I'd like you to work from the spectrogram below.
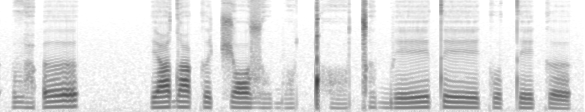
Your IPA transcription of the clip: ðˤə̤ʔəː | edˤokə t͡ʃɔzo̤bɔ̤ ǃʰɔ̤ǀə̤ beː t̪eːkʊ t̪ekə

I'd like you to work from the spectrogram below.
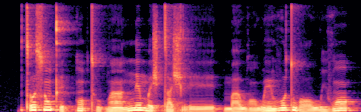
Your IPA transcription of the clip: tʼɤ˥sõ˥ kʼe˨kːõ˦ʔtʰu˩ bãː˨nːe˥mɛ˨ʃ ta˨ʃreː˩ | ma˩ wɔ̃˩wẽ˦ vo˥twɔː˩ wi˨vɔ̃˥

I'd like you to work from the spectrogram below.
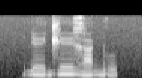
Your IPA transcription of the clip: ɗeː˨d͡ʒeː˦ɣa˨˦ɡ͡bu˨

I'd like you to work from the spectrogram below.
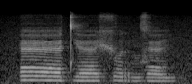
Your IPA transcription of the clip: ɛːtʲɛː ʃʊrnzɛːi̯

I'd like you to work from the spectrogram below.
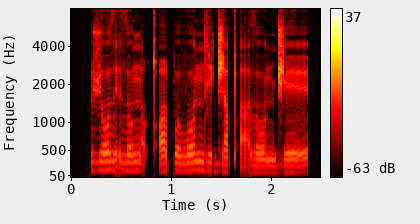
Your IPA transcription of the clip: ʒoðḭ ðʊŋa̰ qʼʊːpʊβondi d͡ʒapʼa̰ðoː nd͡ʒɪː

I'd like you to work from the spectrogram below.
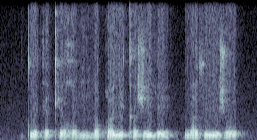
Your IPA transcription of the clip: tʷɛkɛ kʰe ʁʷɛvivu qʷelʲɛ kʼʌʒeje | wasʷi ŋɯʒo

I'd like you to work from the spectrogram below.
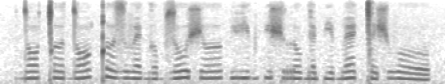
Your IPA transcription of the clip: dɔǀɤ dɔǃɤz vɛɡɤbzoʃɤ | vʲɯɡpʲɤʃ roɡɛ pʲɛbɛǀeʃ vo

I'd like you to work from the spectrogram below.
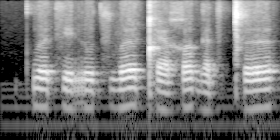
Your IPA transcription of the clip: kʷʰɜt͡se rot͡svɜǃʰæ χʌɡat͡s ǀʰɜ

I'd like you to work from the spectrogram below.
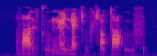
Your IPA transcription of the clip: ðˤar kʼṵ ŋɛ̃ɲacʰṵxçĩ tˤi ʔṵx

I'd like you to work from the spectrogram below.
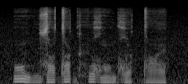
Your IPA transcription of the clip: õ˥˩ʎy˩zy˧dˤʉ˥˩ɡ hʉ˥˩ʁõ˩˥ɡʁy˩ɡdˤæ˧

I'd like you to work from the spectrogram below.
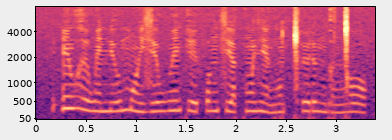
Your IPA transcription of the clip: ʔẽ˦u̯ɣɘ˨wẽ˨nʲo˨˦u̯ mɔ̃˨i̯zʲʌ˧w βẽ˦ke˨ fʌ˧ŋsʲa˨ kõ˦zʲã˨ ɡõ˦˨ǀʰø˦ ɾø˧ŋɡʌ˨ŋ͡ǀɔ˦˨

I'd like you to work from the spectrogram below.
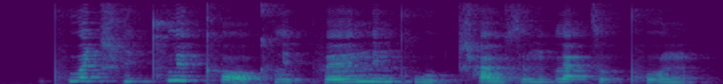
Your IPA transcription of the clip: pʰu˥˩a̯t͡ɕʰi˦˥t̚ pʰle˥˩ʔkʰɔː˩˦kʰli˨˩t̚ fɛː˦˥ni˦˥nkʰwu˨˩ʔt͡ɕʰa˧w sɯ˧ŋpla˦˥t̚so˨˩k̚pʰo˧n

